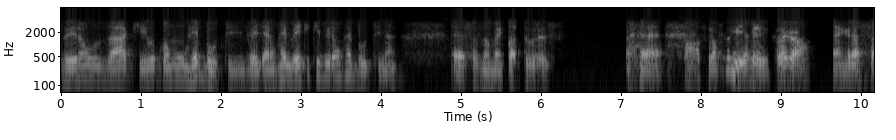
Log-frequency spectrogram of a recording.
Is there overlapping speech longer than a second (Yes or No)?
No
